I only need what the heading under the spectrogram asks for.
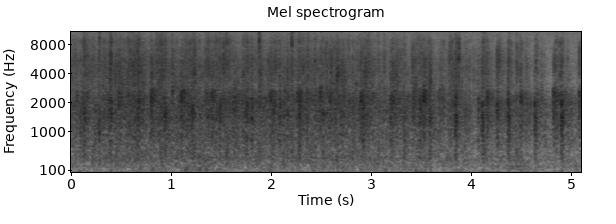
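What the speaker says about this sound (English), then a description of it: "Let's give them another round of applause, please." Sustained applause from an audience at a legislative forum with senators, steady dense clapping filling the whole stretch with a few sharper claps toward the end.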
